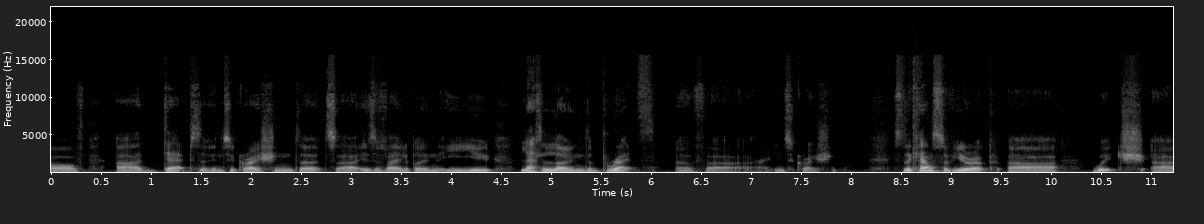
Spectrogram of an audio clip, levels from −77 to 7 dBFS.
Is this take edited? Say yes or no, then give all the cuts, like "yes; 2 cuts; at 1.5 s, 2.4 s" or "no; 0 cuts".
no; 0 cuts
